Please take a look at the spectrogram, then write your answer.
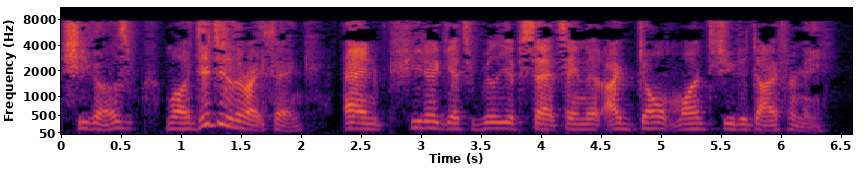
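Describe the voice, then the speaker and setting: In an American accent, a man with a fairly high pitch and ordinary pitch variation talks at a moderate pace, sounding somewhat breathy. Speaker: podcast co-host. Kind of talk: casual chat.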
